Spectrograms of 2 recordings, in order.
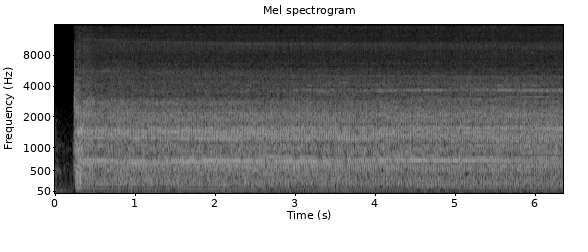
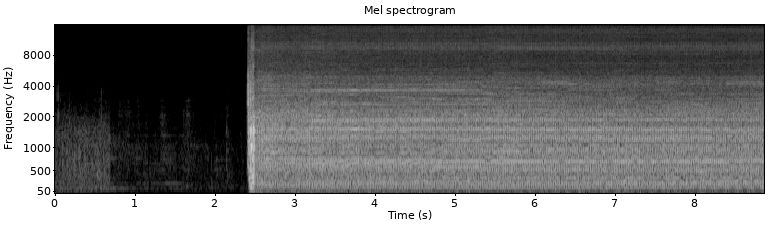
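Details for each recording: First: Trash-picked air compressor after regulator rebuild, motor running while the tank fills with a thin constant hiss of air escaping from a loose regulator back nut; snugging the nut fixed it, cut-off at 150 psi. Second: Trash-picked air compressor after fixing leaks and rebuilding the regulator, air gun attached: after a quiet moment the motor starts and runs at an even, steady drone with no hiss or stumble; normal fill, cut off at 150 psi.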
